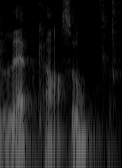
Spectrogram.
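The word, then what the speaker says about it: Leap Castle: So, moving away from Scottish cuisine and into Irish castles, specifically Lep Castle, And I'm pronouncing that as best I can. I'm sorry, Ireland, if I get it wrong. It's spelled Leap.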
